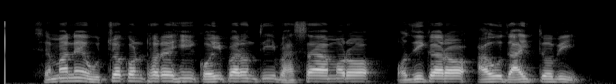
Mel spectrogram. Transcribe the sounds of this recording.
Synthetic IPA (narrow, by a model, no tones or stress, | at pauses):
semaneut͡ʃɔkɔɳʈʰɔɾeɦĩkɔɦipaɾɔnt̪ibʱasaːmɔɾɔː | d̪ʱikaɾɔawd̪ait̪wɔbi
